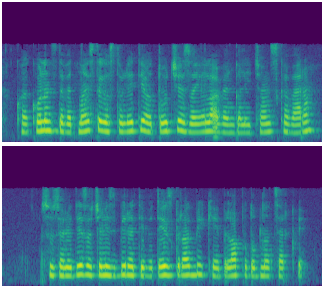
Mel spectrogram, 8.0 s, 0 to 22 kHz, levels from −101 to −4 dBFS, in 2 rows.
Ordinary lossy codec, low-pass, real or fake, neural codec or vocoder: MP3, 48 kbps; 7.2 kHz; real; none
